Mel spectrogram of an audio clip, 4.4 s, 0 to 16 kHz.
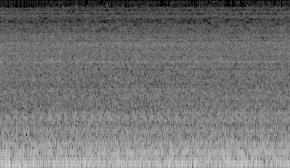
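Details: Ameristar 4-ton AC condenser in 106F heat after replacing a bulged, failed Genteq capacitor with a Mars 60/5: steady low hum with fan rush, even and continuous, no rattles or buzzing; about 18 A under load, running normally.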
